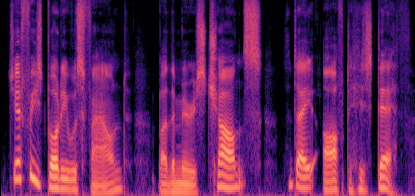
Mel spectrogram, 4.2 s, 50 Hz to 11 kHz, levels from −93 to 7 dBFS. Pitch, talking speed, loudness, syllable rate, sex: 130 Hz, 190 wpm, -18 LUFS, 5.3 syllables/s, male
